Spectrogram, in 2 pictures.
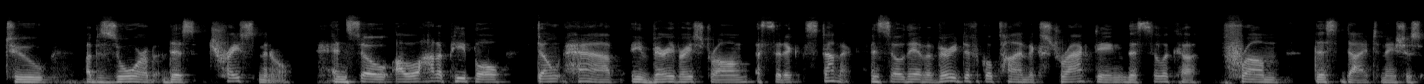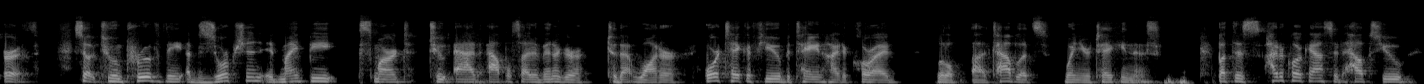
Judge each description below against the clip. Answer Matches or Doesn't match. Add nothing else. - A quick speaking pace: Doesn't match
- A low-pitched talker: Matches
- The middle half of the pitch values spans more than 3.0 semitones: Matches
